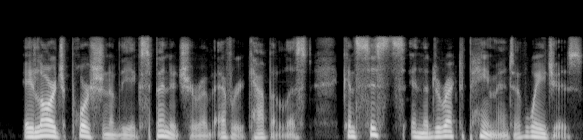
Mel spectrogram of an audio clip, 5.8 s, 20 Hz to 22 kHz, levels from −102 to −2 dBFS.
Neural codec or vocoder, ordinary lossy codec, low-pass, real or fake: codec, 16 kHz, 8 kbps, FunCodec, trained on LibriTTS, 25 frames a second; Opus, 64 kbps; 7.2 kHz; fake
